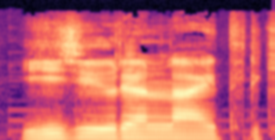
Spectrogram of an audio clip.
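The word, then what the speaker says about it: Israelites: 어, 이스라엘라이트, 이즈라엘라이트 이렇게 발음하네요.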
